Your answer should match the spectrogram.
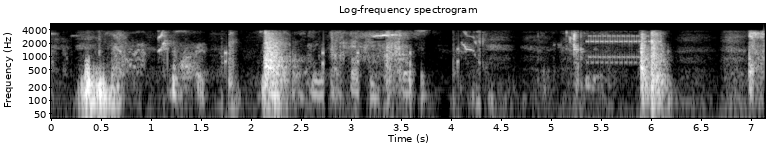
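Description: A phone ringing on an outgoing call, heard as one steady buzzing tone partway through, surrounded by irregular muffled thumps and rustling bursts over a thin, telephone-like sound.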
